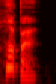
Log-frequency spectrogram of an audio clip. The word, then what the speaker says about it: HIPAA: The 2009 high-tech legislation expands the security and privacy requirements of Health Insurance Portability Accountability Act, HIPAA, pronounced HIPAA, forcing healthcare organizations to address many facets of electronic health record security.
